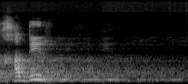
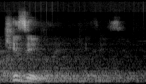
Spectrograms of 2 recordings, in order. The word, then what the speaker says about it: খাদির: আর উনার মন্ত্রী ছিল হযরত খাদির। কি নাম? আপনারা ভুল বলেন খিজির। উচ্চারণটা হচ্ছে আমরা বলি খিজির উচ্চারণগুলো ঠিক করব আমরা আরেকজন ছিল জুলকারনাইন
